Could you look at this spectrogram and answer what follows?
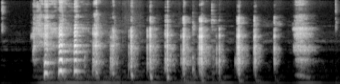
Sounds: Laughter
